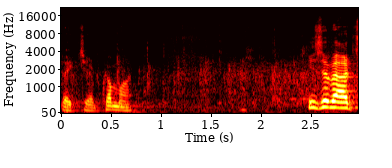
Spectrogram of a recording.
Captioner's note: applause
